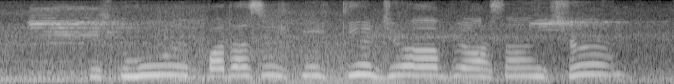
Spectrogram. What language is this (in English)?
Kashmiri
